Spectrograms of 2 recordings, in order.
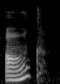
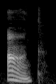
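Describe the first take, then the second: First: आंख with the pitch rising; आंख left hanging on a rise; error example, rising. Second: आंख lower, falling; corrected form, falling. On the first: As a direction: lift the end of आंख. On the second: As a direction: close off आंख with a fall. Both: Shown as a demonstration. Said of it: "अनुस्वार और अनुनासिक संबंधी अशुद्धियां".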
